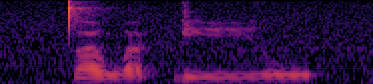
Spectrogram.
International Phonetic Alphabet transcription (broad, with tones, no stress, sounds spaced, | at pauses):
t̪ ɐ˧ w ɐ˨˥ k̚ j iː˧ w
